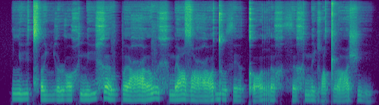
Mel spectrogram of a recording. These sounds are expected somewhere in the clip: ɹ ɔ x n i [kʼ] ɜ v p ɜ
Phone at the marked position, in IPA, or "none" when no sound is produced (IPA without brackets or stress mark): x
